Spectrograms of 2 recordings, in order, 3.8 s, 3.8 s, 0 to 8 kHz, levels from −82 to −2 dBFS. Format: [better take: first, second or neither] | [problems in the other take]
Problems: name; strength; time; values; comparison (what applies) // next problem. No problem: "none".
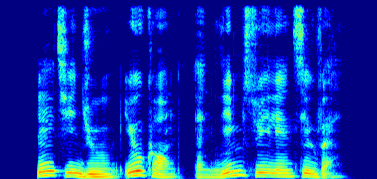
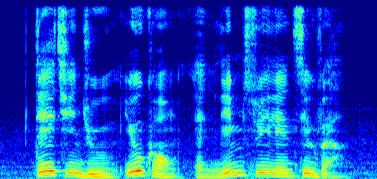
second | noise reduction (neural mask model DeepFilterNet 3)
